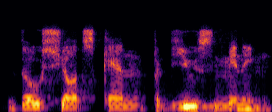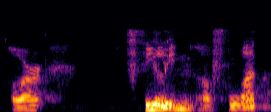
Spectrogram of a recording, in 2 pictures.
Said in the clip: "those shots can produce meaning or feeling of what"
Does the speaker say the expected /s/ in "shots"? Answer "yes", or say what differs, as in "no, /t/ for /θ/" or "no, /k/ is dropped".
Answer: yes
